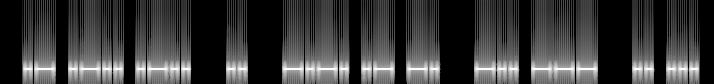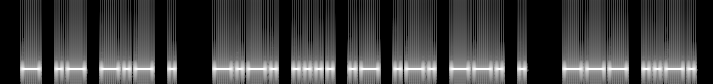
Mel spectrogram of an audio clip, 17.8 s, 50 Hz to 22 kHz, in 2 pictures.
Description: Morse code, heard as a keyed tone, about 17 wpm, 700 Hz. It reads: ALL I CAN DO IS TAKE CHARGE OF
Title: Sentences from Top 1000 Words - Review Part 6 - 17wpm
